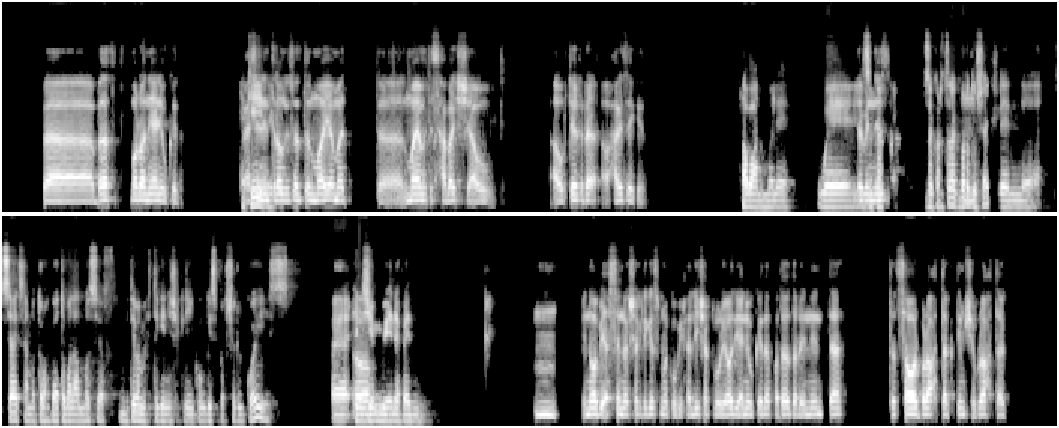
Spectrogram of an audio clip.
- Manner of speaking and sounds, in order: tapping; in English: "الGym"; other background noise
- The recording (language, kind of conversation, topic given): Arabic, unstructured, إيه هي العادة الصغيرة اللي غيّرت حياتك؟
